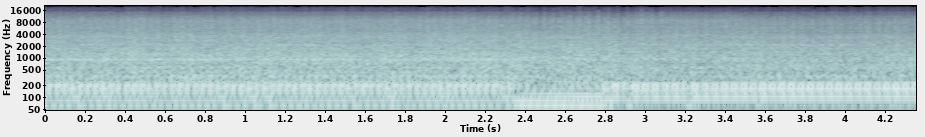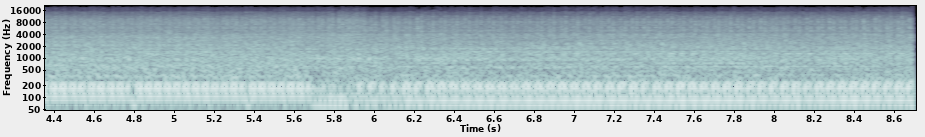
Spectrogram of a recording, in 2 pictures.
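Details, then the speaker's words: John Deere LT166 riding mower after carburetor cleaning, timing fix and service, just started: small engine idles with an even, steady beat and no rise-and-fall surging, showing the surging is fixed. "Oh yeah, much better. Hear that? No more surging. Yay, we fixed it."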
